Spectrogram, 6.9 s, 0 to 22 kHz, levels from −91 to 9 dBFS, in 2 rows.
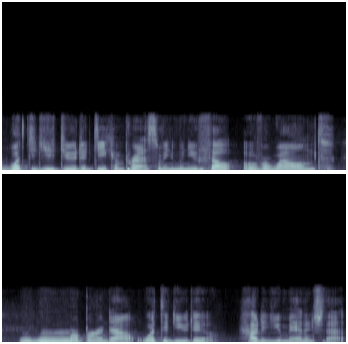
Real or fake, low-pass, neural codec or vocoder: fake; 7.2 kHz; autoencoder, 48 kHz, 128 numbers a frame, DAC-VAE, trained on Japanese speech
